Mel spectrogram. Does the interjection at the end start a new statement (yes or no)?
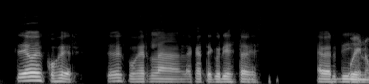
yes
